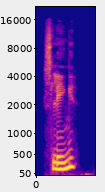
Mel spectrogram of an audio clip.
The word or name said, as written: slænge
